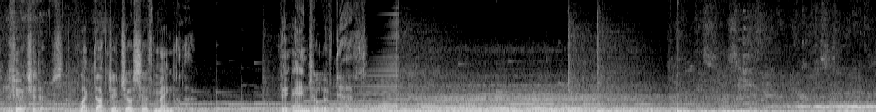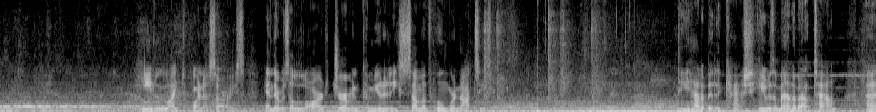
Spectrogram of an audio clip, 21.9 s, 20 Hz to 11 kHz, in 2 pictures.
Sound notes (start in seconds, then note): 4.7 eerie music; 8.3 people chattering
